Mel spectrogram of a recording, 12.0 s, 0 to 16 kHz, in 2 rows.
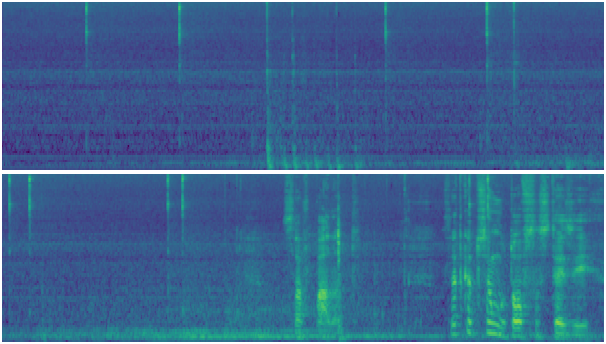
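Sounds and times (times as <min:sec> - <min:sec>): computer mouse clicks: 0:04.8 - 0:05.2, 0:06.1 - 0:06.5, 0:07.6 - 0:08.0.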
